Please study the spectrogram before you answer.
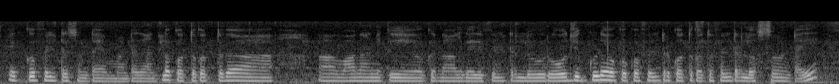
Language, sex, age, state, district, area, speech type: Telugu, female, 60+, Andhra Pradesh, Sri Balaji, urban, spontaneous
